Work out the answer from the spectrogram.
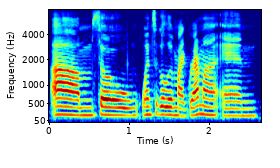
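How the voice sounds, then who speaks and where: A young woman whose first language was Portuguese, chatting on a casual podcast. Her voice sits at an ordinary middle pitch, and she tells stories bluntly, swearing freely and getting animated as she goes. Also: moderate pace. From born in Florida, raised partly in Brazil. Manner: blunt, profane, animated storytelling. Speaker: podcast co-host. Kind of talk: casual chat.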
